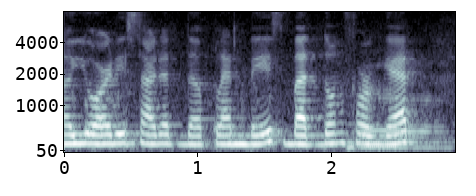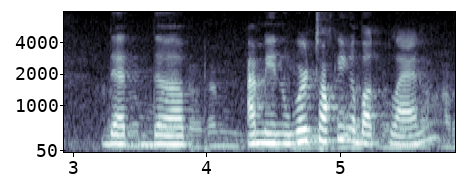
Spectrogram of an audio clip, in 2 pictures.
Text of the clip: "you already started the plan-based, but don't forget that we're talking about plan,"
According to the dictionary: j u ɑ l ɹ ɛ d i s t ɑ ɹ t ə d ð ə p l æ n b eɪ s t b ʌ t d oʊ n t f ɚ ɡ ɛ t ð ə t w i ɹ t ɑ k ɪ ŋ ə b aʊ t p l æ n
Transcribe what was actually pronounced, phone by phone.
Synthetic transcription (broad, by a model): j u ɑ l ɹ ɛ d i s t ɑ ɹ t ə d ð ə p l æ n b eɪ s b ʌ t d oʊ n t f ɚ ɡ ɛ t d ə t w i ɹ t ɑ k ɪ ŋ ə b aʊ t p l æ n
